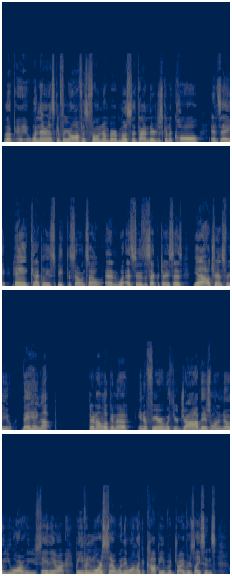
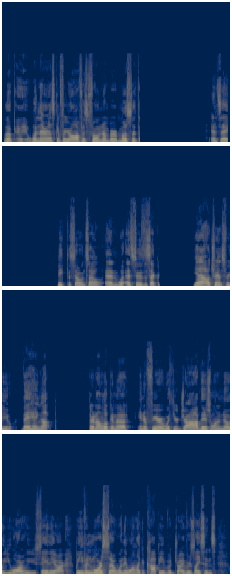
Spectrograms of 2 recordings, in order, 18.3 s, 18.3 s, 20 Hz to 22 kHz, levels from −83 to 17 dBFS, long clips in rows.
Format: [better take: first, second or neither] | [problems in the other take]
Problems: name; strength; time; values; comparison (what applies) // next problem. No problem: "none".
first | audio cutting out; at 3 s for 1.5 s, at 4.5 s for 1 s and at 7.5 s for 0.5 s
